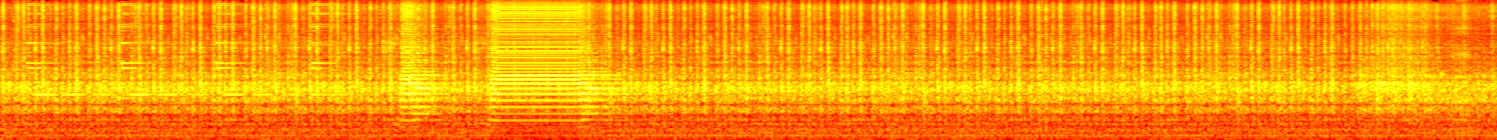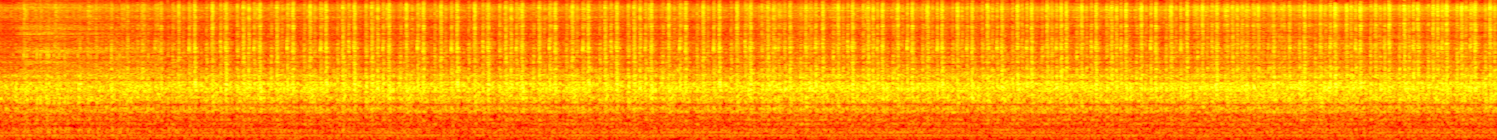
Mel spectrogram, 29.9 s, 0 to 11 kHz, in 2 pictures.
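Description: Diesel switcher sound from an ESU LokSound decoder in an N-scale Atlas VO1000 model locomotive, played through a tiny 8 mm × 12 mm speaker in the cab. The engine runs steadily, with a short horn toot about four seconds in and a longer horn blast right after it.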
